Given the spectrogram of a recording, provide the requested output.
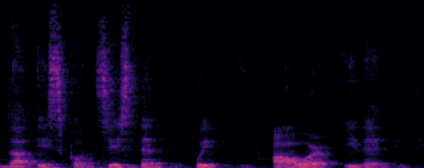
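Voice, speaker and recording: A man with a Mexican accent speaks at a fairly slow pace in a fairly high pitch, his dark, mellow tone somewhat breathy and his intonation lively. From Mexico, Jalisco. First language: Spanish. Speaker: self-help speaker. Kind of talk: motivational talk.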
